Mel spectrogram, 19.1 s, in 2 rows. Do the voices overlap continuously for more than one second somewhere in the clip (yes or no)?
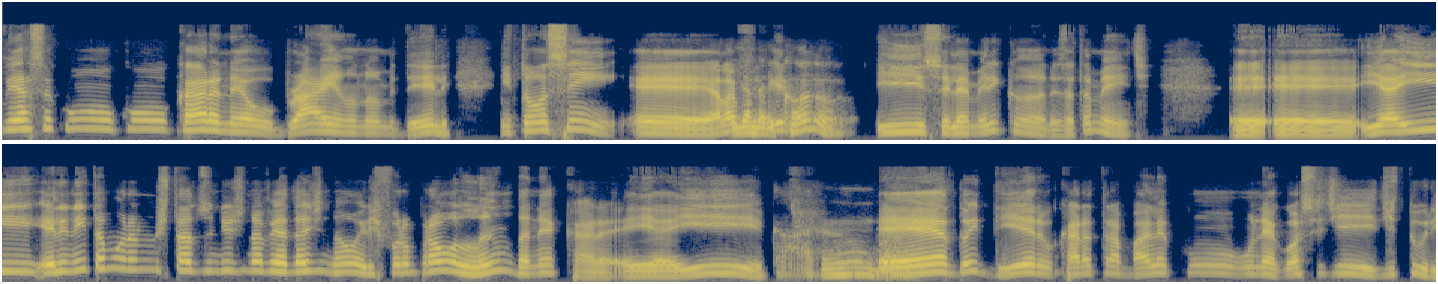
no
